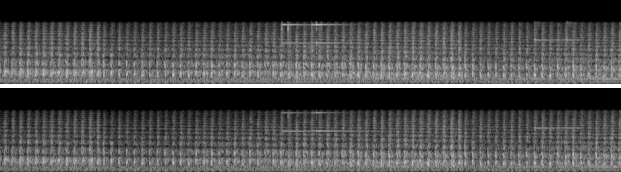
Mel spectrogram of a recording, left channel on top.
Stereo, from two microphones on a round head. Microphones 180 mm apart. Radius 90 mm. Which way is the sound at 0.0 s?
20° left (ahead or behind).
